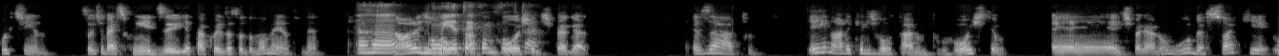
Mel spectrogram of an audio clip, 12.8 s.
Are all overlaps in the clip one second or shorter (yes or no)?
no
